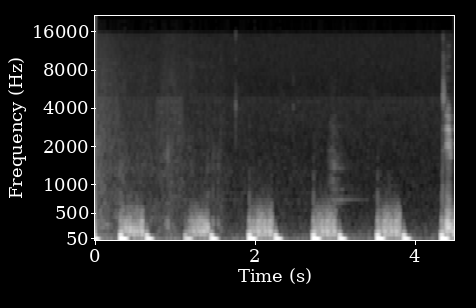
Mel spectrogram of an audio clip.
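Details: Heart murmur heard during an OSCE cardiac examination, with the patient rolled onto the left side and breath held: regular heartbeat about 75 per minute, with a rushing sound from turbulent blood flow filling the gap between paired beats.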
